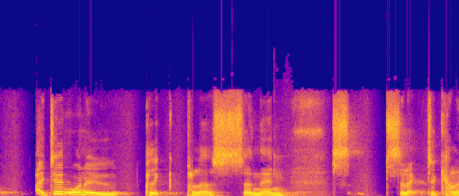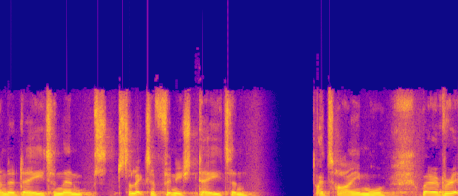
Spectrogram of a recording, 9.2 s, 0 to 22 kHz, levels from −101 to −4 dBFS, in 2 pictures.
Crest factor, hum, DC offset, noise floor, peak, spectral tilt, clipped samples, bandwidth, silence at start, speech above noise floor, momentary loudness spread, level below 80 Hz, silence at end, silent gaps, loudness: 12 dB; none; under 0.1%; -38 dBFS; 0 dBFS; -4 dB/octave; under 0.1%; 12.5 kHz; 0 s; 28 dB; 8 LU; -44 dBFS; 0 s; none; -11 LUFS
